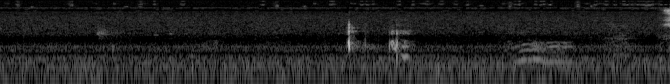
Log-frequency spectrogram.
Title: Cute hiccups from a one day old baby boy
